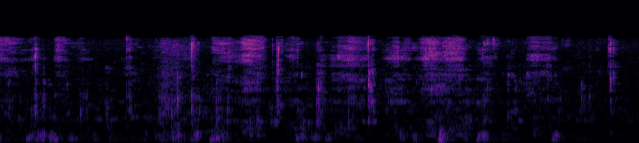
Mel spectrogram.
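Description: A man chewing and biting into a ribeye steak sandwich on a hoagie bun close to the microphone: irregular wet mouth clicks and smacks with soft low thumps of chewing.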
